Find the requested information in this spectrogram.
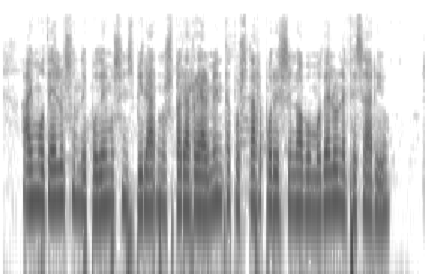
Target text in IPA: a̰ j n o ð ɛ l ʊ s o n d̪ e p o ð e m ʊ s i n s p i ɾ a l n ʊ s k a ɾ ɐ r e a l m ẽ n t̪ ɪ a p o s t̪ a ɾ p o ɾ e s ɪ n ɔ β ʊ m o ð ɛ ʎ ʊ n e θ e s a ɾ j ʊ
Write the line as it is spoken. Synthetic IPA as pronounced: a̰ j m o ð ɛ l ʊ s o n d̪ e p o ð e m ʊ s i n s p i ɾ a ɾ n ʊ s p a ɾ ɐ r e a l m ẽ n t̪ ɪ a p o s t̪ a ɾ p o ɾ e s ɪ n ɔ β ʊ m o ð ɛ l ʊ n e θ e s a ɾ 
